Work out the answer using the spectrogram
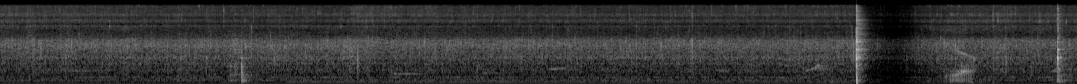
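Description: Diced sausage, potatoes, onions and peppers sizzling steadily in a hot skillet while being stirred with a metal spoon. A sharp click about three-quarters of the way through is the loudest moment, and a second click comes near the end.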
